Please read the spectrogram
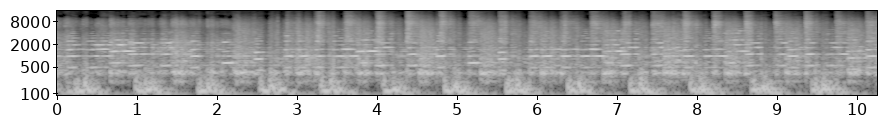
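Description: Dhemsa dance music from a local band party: a steady drum beat with a melody line of held notes over it.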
